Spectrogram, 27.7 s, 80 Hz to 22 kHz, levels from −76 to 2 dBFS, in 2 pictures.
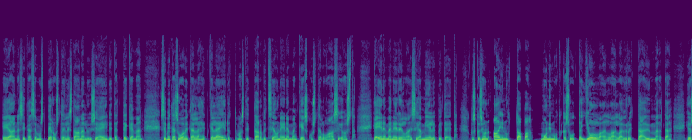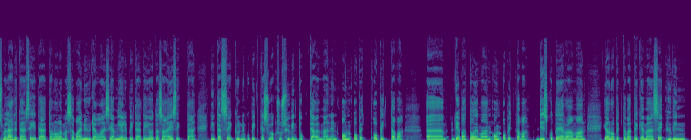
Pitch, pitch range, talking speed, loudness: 135 Hz, 125-155 Hz, 155 wpm, -21 LUFS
